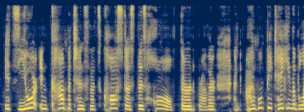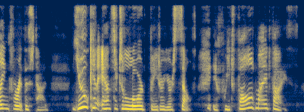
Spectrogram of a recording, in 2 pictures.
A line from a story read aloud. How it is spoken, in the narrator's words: a growl of frustration, much closer than before, and then a woman's voice hissed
